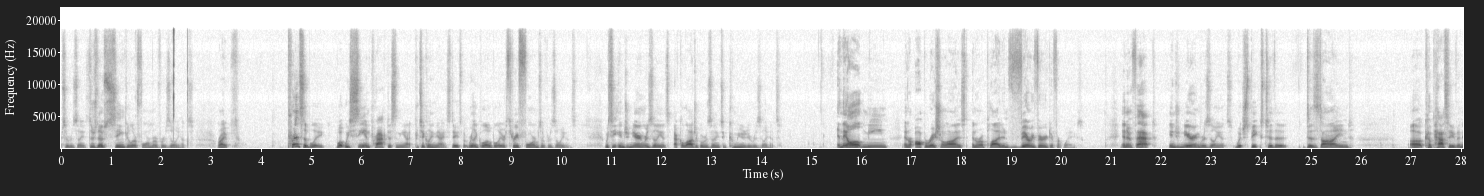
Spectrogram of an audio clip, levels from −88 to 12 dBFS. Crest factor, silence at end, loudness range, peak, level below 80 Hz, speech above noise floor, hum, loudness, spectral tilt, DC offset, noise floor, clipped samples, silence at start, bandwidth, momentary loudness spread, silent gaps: 28 dB; 0 s; 6 LU; -4 dBFS; -70 dBFS; 36 dB; none; -31 LUFS; -5.5 dB/octave; under 0.1%; -67 dBFS; under 0.1%; 0 s; 19 kHz; 14 LU; none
